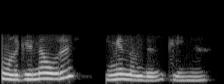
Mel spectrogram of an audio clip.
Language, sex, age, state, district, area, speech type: Tamil, female, 45-60, Tamil Nadu, Mayiladuthurai, rural, conversation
